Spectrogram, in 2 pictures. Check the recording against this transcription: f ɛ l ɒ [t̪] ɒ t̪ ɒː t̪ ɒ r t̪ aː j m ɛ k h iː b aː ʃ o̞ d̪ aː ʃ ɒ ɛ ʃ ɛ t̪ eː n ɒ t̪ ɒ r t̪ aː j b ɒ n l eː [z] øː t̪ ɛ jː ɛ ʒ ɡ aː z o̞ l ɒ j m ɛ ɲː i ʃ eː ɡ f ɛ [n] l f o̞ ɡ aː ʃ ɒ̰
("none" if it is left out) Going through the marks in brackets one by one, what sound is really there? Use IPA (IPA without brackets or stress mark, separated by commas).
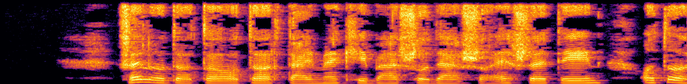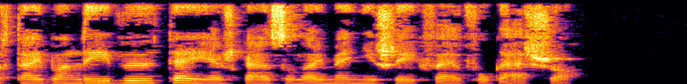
d̪, v, none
